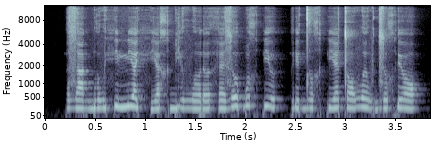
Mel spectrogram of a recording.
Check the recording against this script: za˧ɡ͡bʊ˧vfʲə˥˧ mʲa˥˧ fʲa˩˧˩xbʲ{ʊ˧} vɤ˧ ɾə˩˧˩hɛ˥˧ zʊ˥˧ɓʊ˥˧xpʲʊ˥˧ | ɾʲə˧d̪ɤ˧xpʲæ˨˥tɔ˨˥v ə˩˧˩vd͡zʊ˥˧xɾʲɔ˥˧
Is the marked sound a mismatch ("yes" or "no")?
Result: no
